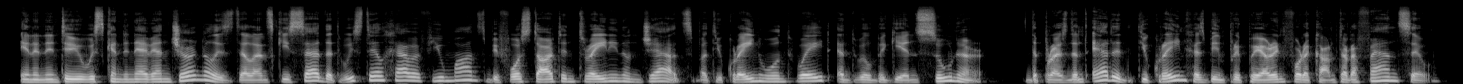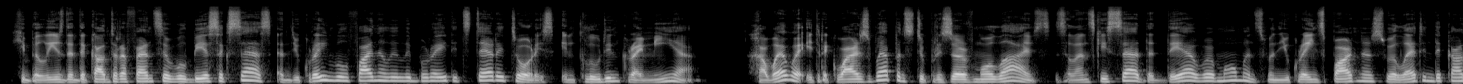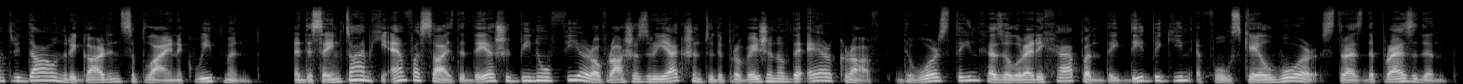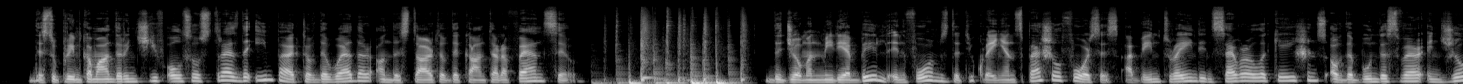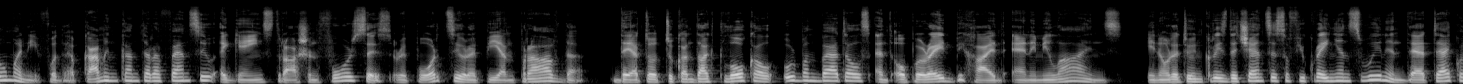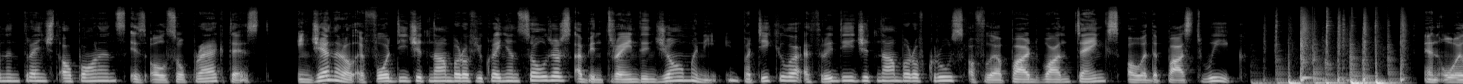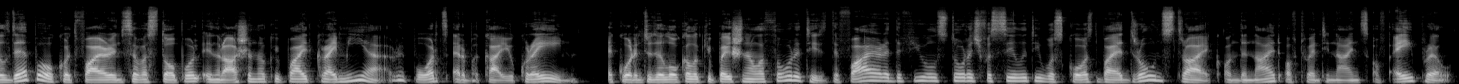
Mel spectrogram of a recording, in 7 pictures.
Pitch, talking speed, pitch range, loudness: 135 Hz, 155 wpm, 110-160 Hz, -20 LUFS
